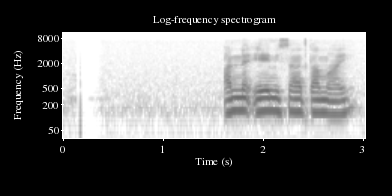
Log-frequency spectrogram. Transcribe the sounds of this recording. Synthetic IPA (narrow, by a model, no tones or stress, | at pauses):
ɐnːəʔeːnisaːt̪ɐmaj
